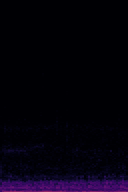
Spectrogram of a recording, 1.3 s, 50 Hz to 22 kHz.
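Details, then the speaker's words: 2022 MG RX8 that would not crank after an accident (airbag light on, safe mode); after seatbelts replaced and airbag control unit reprogrammed and refitted, it starts, airbag light off; steady even low idle hum, no misses, knocks or ticks. "بعد بعد بعد المعالجه السياره اشتغلت احلى ما يكون ولمبه الايرباك طفت نظام الله"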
